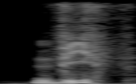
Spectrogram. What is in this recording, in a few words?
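"vif", French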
